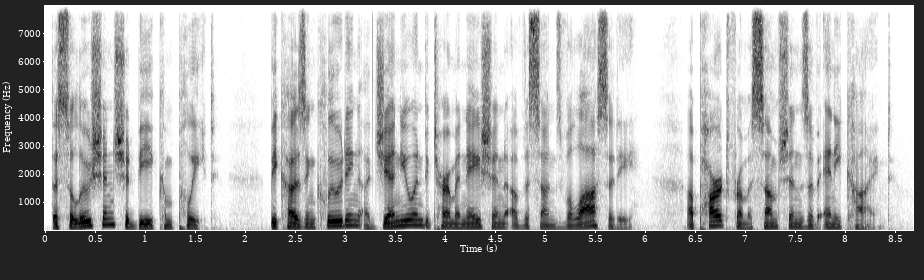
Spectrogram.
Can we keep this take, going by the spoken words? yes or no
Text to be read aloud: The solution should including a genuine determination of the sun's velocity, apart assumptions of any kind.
no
